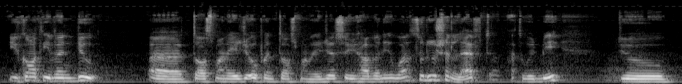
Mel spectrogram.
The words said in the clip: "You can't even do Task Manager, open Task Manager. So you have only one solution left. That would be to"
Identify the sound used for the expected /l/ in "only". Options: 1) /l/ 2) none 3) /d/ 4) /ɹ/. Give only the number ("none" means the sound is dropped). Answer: 2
